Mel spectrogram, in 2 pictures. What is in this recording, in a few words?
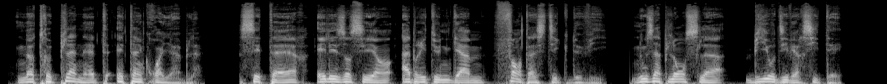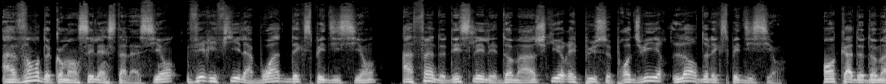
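French Canada, male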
